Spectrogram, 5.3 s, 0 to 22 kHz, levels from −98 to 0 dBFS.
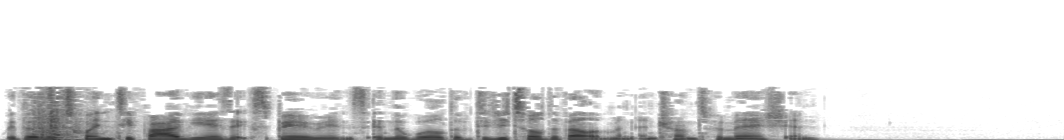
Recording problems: garbled, watery; slightly; nothing above 8 kHz
phone ringing; noticeable; at the start; peak 2 dB below the speech

